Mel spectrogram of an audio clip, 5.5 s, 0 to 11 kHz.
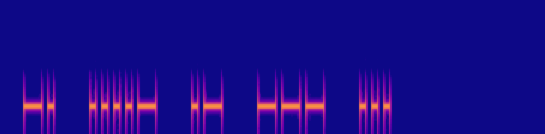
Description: Morse code, heard as a keyed tone, about 20 wpm, spaced as for 14 wpm, 700 Hz. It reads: N4AOS
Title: 069 Lesson 12g - Letter d - Call Signs 20wpm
